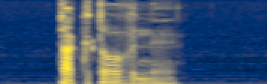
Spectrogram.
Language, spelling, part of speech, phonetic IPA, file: Polish, taktowny, adjective, [takˈtɔvnɨ], Pl-taktowny.ogg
